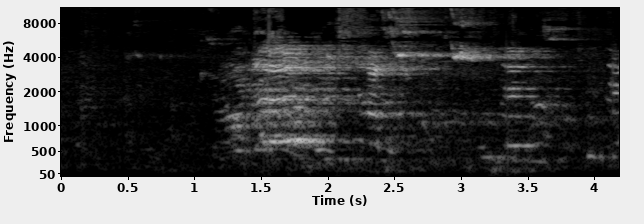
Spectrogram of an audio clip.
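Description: People's voices calling out in a large, echoing gymnasium during a basketball game, starting about a second in after a near-quiet moment.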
